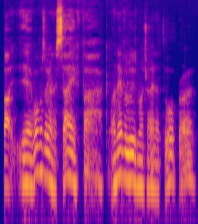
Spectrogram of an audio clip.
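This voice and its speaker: Gravelly and dark-toned, this mid-range male voice moves at normal speed. He's a livestream host from Sydney, Australia, chatting casually and bluntly in street slang, rambling, repeating phrases, and calling listeners bro or lad.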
